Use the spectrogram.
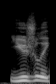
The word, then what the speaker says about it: usually: Well, usually can have 3 syllables though, so maybe that's what it's going with. Usually is an interesting word because it can have either 3 or 4 syllables.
